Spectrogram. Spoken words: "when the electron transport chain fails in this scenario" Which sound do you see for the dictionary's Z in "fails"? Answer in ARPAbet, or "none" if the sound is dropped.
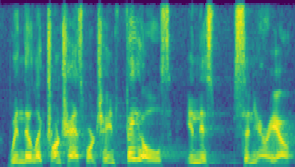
Z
